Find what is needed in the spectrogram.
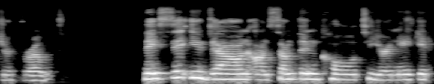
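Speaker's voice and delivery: measured spoken-word reading; poetry recitation. Acted. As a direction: recite it as a poem, line by line. Recites own poem to audience.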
